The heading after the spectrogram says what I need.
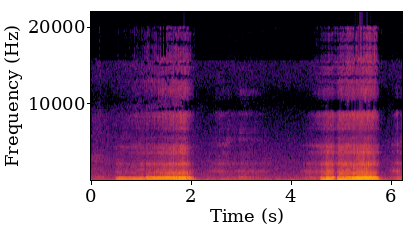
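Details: Deep-sleep snoring: two loud, rattling snores, each drawn in over about a second and a half, separated by quiet pauses.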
